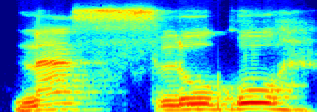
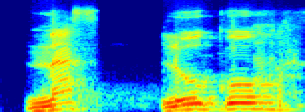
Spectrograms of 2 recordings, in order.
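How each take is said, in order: First: The s sound flows on without a break. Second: The s sound stops with a break. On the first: The speaker calls it right. "Alirkan sin" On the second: The speaker calls it wrong. "jangan diputus"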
